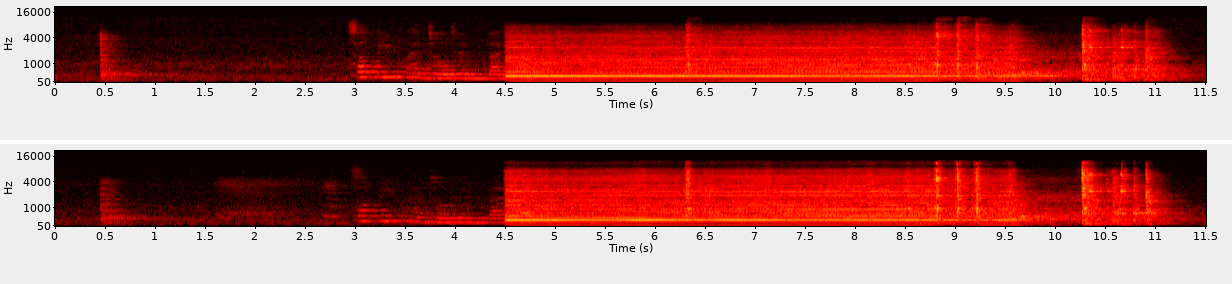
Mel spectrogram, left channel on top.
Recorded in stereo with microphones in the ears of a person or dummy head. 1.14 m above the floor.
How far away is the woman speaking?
About 3.5 m.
